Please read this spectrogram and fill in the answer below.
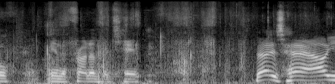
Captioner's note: canvas rolling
